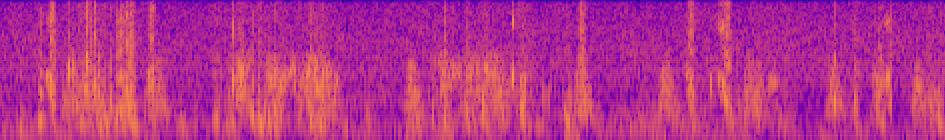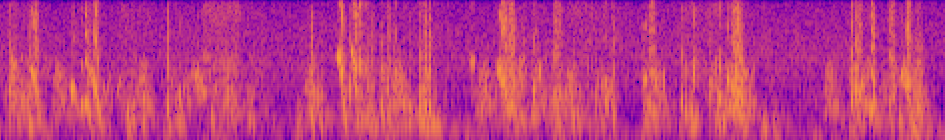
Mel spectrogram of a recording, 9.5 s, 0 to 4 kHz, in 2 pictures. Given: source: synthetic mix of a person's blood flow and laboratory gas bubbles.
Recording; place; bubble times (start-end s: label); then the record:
Doppler ultrasound of blood flow; subclavian vein
0.17-0.81 s: bubbles
1.05-1.72 s: bubbles
2.12-2.96 s: bubbles
3.42-3.71 s: bubbles
3.75-3.96 s: bubbles
4.13-4.22 s: bubbles
4.25-4.31 s: bubbles
4.35-4.46 s: bubbles
4.60-4.99 s: bubbles
5.05-5.49 s: bubbles
5.54-6.05 s: bubbles
6.23-6.97 s: bubbles
7.06-7.12 s: bubbles
7.18-7.84 s: bubbles
7.92-8.52 s: bubbles
8.96-9.38 s: bubbles
From the record:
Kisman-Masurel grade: 343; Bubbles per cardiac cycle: rolling drumbeat, 9 or more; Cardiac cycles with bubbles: 100%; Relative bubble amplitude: loud (0.450 to 0.775); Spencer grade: 3 (all of the cardiac periods contain showers or single bubble signals, but not dominating or overriding the cardiac motion signals); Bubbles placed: anywhere in the cardiac cycle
